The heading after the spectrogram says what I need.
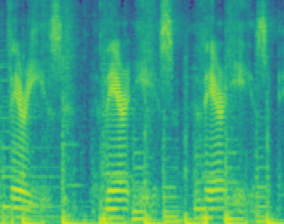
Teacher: La escritura es con S, pero la pronunciación es con Z. · La pronunciación es con I, también con una I débil, no es una I fuerte.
